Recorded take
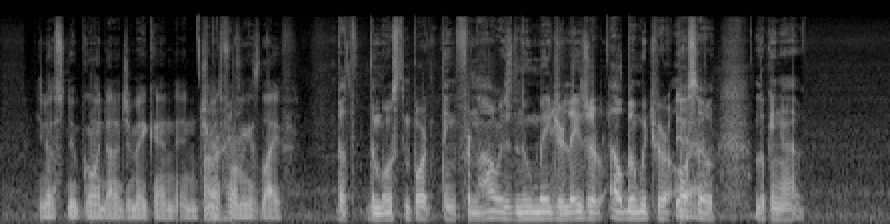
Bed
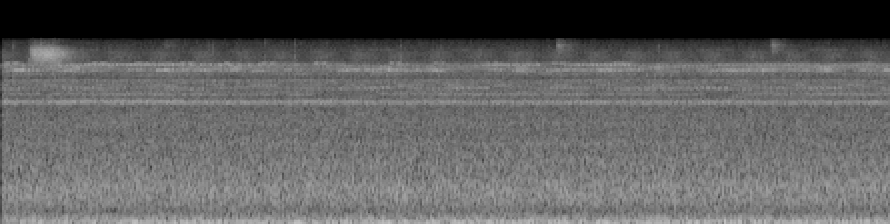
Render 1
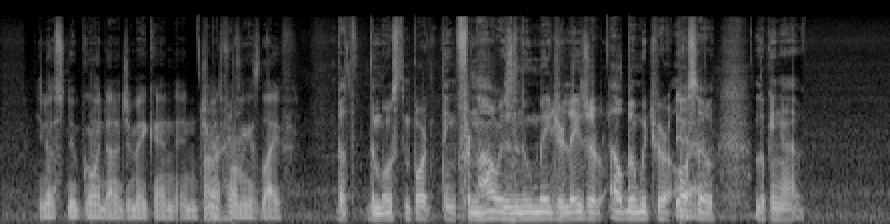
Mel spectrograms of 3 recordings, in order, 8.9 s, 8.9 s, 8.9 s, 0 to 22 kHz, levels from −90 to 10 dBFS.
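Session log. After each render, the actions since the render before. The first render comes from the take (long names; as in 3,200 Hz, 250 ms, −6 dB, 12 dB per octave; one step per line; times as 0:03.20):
0:01.82–0:02.30: high-shelf EQ 4,300 Hz −7 dB
0:04.58–0:05.18: envelope flattener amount 100%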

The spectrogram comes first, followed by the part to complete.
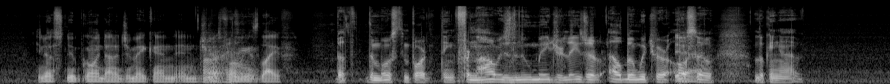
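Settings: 0:01.65–0:02.59: flutter between parallel walls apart 10.5 metres, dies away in 0.35 s
0:04.95–0:05.85: parametric band 550 Hz −10.5 dB 1.4 octaves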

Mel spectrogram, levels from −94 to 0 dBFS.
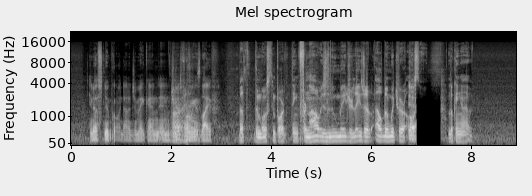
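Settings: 0:00.88–0:01.96: fade in, from −21 dB
0:06.90–0:07.40: inverse Chebyshev high-pass filter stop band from 1,200 Hz, stop band 80 dB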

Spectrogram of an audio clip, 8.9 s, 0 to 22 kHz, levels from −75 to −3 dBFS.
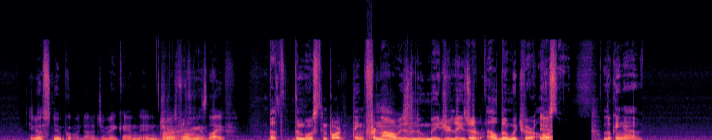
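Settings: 0:04.00–0:05.35: mid-hump overdrive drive 12 dB, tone 1,600 Hz, clips at −3.5 dBFS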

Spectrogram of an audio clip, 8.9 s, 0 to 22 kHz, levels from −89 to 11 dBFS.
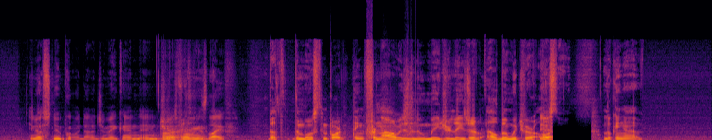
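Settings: comb filter 3.7 ms, depth 46%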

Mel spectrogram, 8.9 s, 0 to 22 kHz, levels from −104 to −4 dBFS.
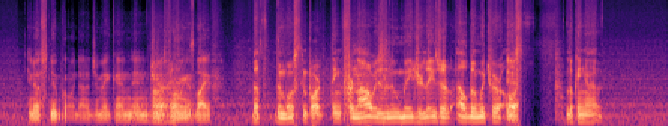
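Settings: running median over 5 samples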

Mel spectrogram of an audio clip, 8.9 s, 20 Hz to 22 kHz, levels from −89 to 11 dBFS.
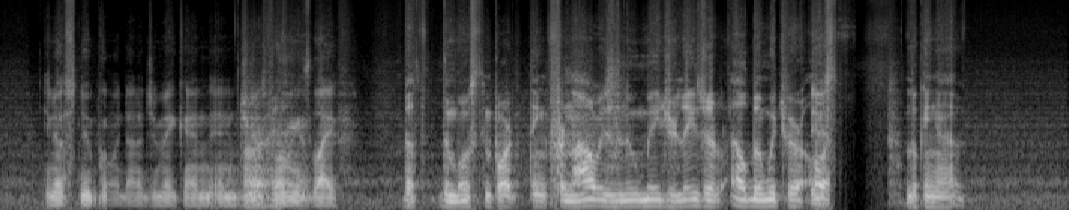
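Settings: level +3 dB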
